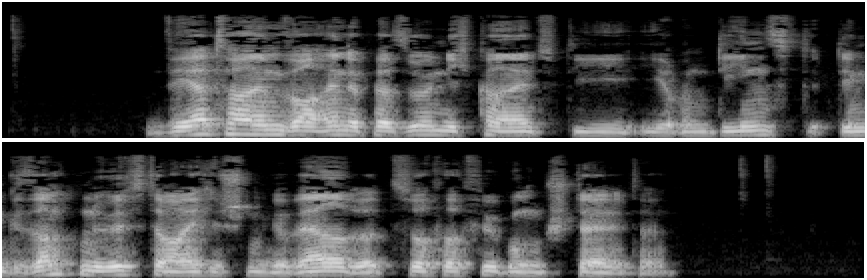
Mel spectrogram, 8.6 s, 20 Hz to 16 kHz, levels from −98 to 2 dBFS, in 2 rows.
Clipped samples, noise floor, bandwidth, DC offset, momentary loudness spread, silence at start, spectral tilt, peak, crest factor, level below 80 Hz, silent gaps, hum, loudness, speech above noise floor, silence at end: under 0.1%; -83 dBFS; 11 kHz; under 0.1%; 11 LU; 0.75 s; -5.5 dB/octave; -2 dBFS; 18 dB; -56 dBFS; none; none; -19 LUFS; 65 dB; 1 s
